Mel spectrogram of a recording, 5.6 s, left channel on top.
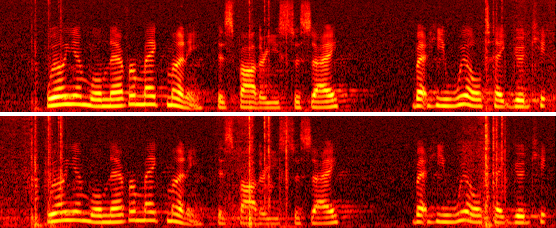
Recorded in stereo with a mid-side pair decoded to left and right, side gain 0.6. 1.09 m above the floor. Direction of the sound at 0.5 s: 25° left.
